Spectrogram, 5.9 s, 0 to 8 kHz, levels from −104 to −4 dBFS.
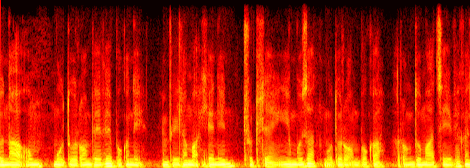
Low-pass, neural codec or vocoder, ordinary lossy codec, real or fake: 7.2 kHz; none; Opus, 32 kbps; real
